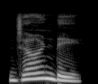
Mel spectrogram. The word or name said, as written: ಝಿಂಟಿ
